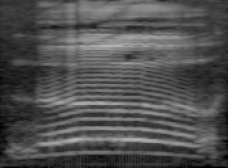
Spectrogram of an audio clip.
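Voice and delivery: low mooing; cow moo. Retold or imitated. Reviewing the sounds, low cow moo. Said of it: "let's see if I got the sounds right".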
